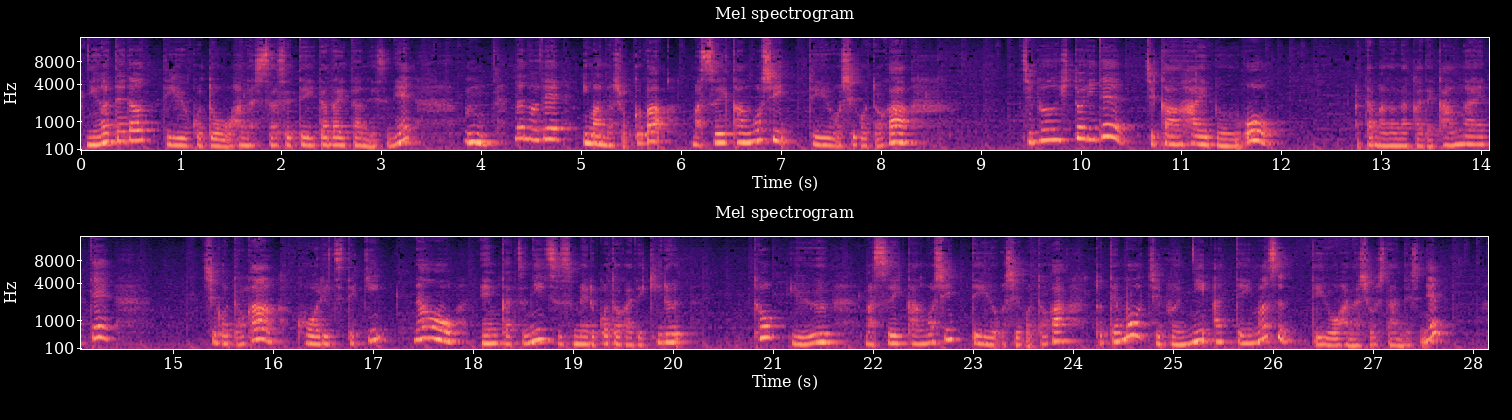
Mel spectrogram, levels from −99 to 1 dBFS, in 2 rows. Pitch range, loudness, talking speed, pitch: 195-290 Hz, -25 LUFS, 275 characters per minute, 220 Hz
